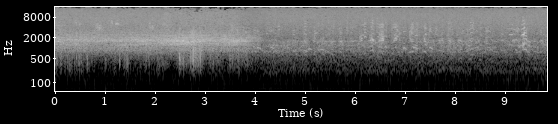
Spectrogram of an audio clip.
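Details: Greater white-fronted goose (Anser albifrons) flock at Workum, Netherlands, February 2014: a dense chorus of high, yelping, laughing calls, loud and overlapping at first, then thinner, rapid clusters of yelps.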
